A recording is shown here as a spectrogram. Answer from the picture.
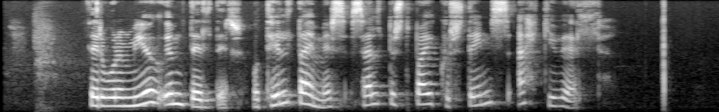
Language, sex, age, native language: Icelandic, female, 20-29, Icelandic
